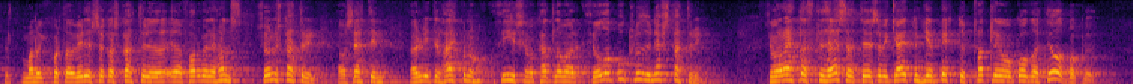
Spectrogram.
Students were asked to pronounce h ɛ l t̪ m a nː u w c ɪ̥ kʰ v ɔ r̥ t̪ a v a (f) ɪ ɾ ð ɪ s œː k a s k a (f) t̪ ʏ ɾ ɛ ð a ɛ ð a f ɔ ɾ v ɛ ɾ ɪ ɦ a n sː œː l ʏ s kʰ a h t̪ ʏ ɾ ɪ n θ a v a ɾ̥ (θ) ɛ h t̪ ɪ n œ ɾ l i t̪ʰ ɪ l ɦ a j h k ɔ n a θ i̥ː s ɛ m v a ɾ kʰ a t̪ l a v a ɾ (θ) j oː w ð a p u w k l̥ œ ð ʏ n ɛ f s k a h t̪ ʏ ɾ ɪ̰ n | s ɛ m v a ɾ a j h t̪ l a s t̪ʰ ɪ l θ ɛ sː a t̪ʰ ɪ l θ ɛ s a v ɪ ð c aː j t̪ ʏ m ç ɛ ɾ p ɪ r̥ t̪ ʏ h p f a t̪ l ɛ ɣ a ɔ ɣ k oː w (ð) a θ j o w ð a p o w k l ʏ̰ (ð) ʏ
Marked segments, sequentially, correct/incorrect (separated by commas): incorrect, incorrect, incorrect, correct, correct, correct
